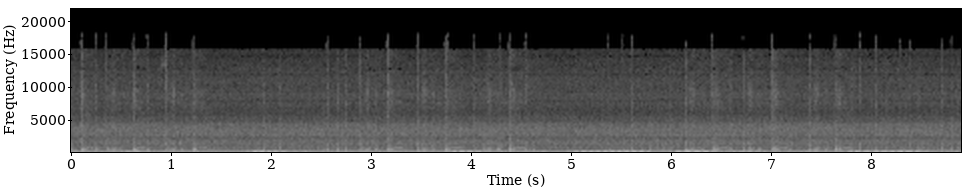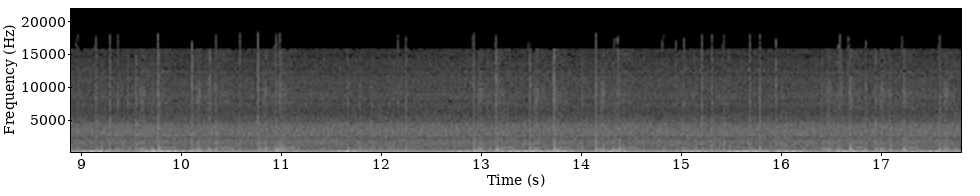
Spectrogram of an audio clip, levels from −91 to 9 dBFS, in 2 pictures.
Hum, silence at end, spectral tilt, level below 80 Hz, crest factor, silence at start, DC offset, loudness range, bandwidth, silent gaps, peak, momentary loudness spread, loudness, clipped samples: none; 0 s; -4.5 dB/octave; -38 dBFS; 14 dB; 0 s; under 0.1%; 0 LU; 16.5 kHz; none; -10 dBFS; 2 LU; -35 LUFS; under 0.1%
